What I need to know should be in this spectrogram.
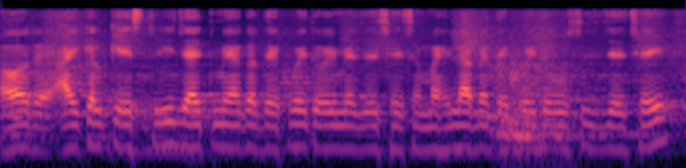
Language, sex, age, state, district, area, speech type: Maithili, male, 60+, Bihar, Sitamarhi, rural, spontaneous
